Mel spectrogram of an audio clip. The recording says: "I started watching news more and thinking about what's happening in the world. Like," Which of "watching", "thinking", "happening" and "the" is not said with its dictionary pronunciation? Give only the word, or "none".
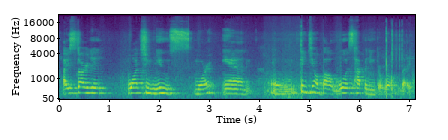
none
